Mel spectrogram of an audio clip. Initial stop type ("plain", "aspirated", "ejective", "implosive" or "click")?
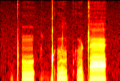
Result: ejective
